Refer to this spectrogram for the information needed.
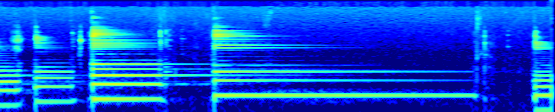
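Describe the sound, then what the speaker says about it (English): A guitar plays a major pentatonic scale as a short run of clean single plucked notes, each ringing out in turn, with the last note sustained for a couple of seconds. "this is the major pentatonic scale"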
